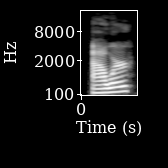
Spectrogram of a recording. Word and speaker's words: hour: Hour. You only hear hour.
